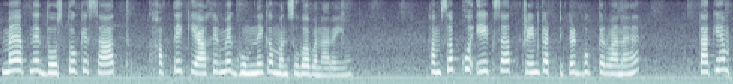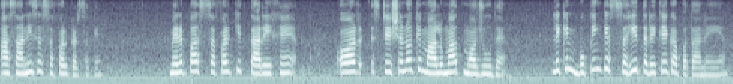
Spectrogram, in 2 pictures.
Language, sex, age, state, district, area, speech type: Urdu, female, 18-30, Delhi, North East Delhi, urban, spontaneous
